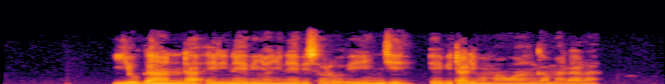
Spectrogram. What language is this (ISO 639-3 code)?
lug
